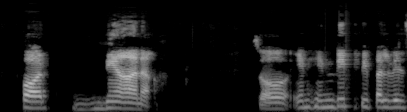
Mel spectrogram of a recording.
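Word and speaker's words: ज्ञान: But basically, nya is a formation of j and not g. G is in gutter, j is in palate. So in Sanskrit, we should not say gyan. So that is a Hindi pronunciation.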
